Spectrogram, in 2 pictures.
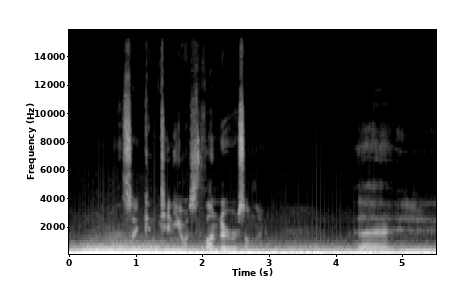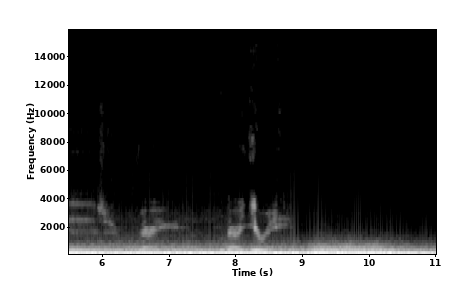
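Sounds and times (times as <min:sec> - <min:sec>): explosion blast rumble: 0:00.0 - 0:11.0.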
